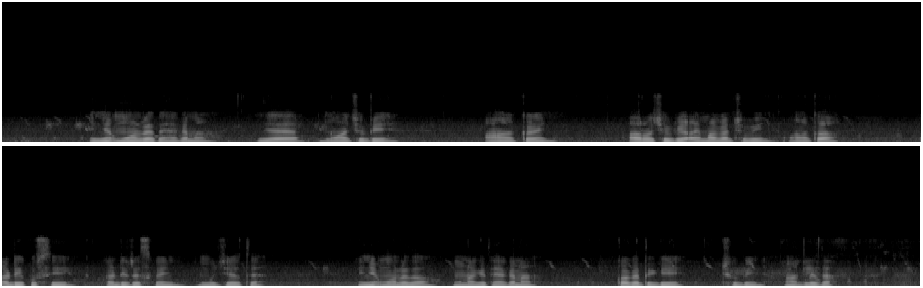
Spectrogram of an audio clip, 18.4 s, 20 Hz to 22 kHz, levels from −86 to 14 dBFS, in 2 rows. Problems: none marked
